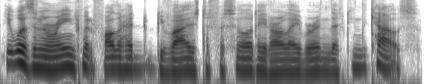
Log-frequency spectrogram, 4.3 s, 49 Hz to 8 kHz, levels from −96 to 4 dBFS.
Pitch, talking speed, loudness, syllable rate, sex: 125 Hz, 210 wpm, -18 LUFS, 6.6 syllables/s, male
